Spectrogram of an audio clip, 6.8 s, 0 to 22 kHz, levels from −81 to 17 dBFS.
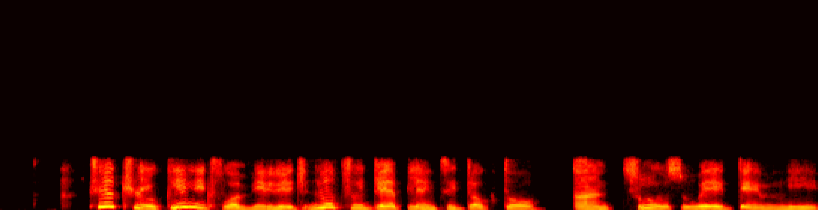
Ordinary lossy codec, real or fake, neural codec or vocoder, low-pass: none; fake; codec, 24 kHz, 1.5 kbps, HILCodec; 5.4 kHz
